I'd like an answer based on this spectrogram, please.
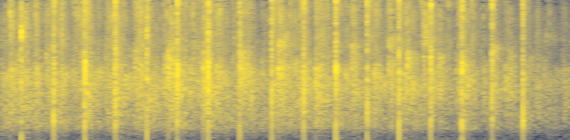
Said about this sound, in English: All right. Amen. Let's give these ladies a round of applause.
